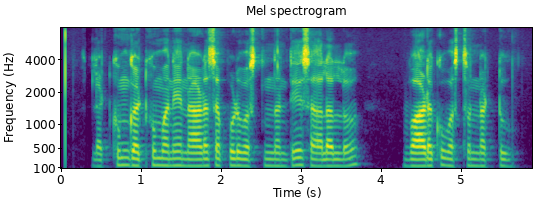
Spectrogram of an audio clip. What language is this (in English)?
Telugu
